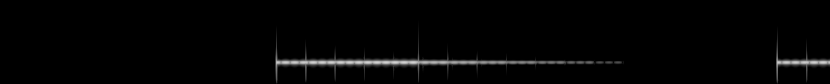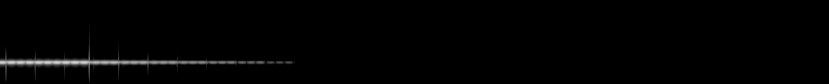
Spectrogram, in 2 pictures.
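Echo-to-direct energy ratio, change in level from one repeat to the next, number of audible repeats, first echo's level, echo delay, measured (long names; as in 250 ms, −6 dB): −8.5 dB, −4.5 dB, 6, −10.5 dB, 293 ms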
